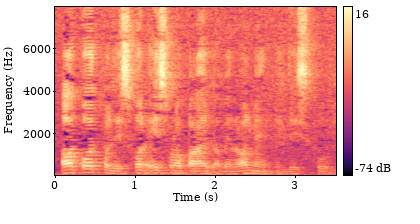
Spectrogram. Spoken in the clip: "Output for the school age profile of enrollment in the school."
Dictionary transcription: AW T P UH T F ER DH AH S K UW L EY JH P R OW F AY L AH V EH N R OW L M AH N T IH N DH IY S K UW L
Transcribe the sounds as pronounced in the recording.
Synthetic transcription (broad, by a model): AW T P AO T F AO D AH S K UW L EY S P R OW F AY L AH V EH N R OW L M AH N IH N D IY S K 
